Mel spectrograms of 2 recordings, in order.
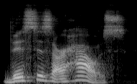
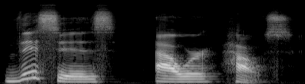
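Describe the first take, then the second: First: 'Our' is reduced and sounds like 'are'. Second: 'Our' is said fully, like 'hour'. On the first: "Então você escuta como are" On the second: "Aqui também você pronuncia da mesma forma"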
